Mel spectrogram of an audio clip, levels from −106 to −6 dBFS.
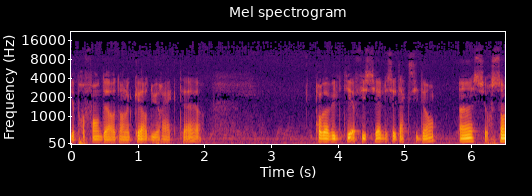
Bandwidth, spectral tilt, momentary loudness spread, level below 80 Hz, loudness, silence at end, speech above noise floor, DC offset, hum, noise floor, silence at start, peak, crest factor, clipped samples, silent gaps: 15 kHz; -7 dB/octave; 9 LU; -52 dBFS; -29 LUFS; 0 s; 28 dB; under 0.1%; 50 Hz at -55 dBFS; -56 dBFS; 0 s; -6 dBFS; 22 dB; under 0.1%; none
